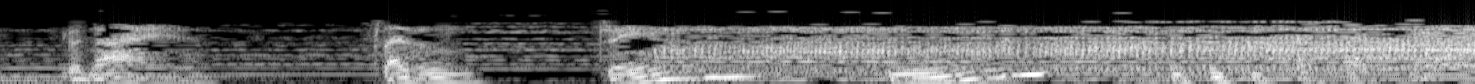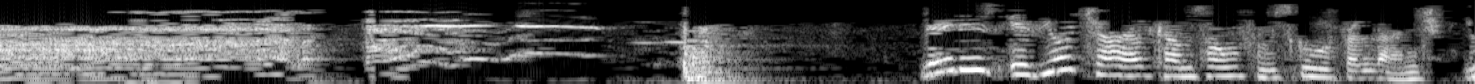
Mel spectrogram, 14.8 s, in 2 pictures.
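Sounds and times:
speech: 0.4 - 1.1, 1.9 - 7.1, 12.0 - 14.7
squeaking door closing: 3.2 - 11.4.

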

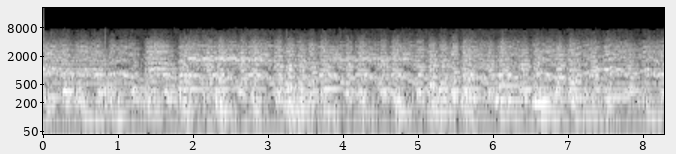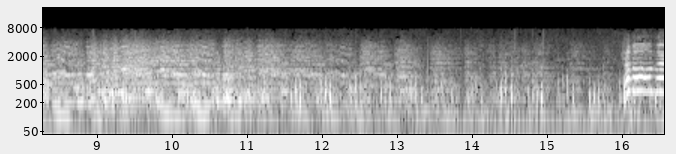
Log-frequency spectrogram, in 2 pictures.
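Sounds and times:
horse hooves galloping: 0.0 - 16.5.

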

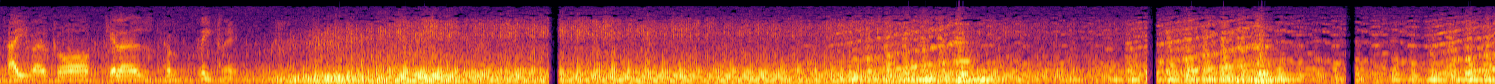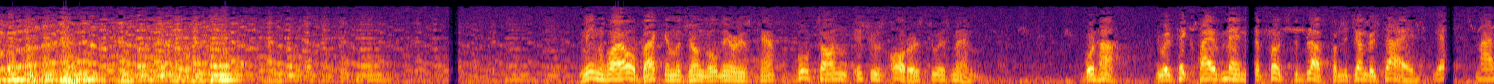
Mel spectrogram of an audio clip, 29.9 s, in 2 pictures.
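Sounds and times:
speech: 0.0 - 2.6, 21.0 - 24.8, 25.8 - 29.8
airplane engines revving as planes take off: 0.0 - 29.3.

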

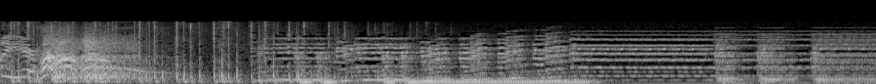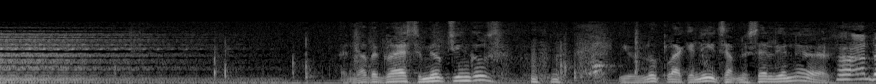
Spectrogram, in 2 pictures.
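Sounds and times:
horses galloping: 0.0 - 4.8
loud sustained music: 3.9 - 11.4
speech: 12.5 - 17.5.

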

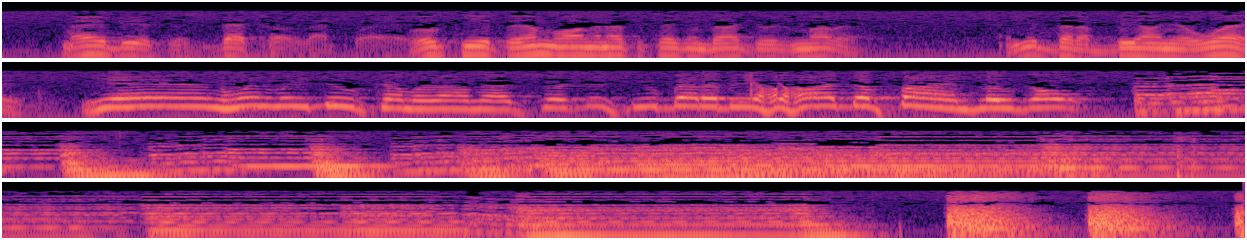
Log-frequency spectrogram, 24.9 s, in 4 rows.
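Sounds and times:
speech: 0.3 - 4.4, 5.0 - 13.0
brassy full-bodied music: 11.9 - 23.0
gunshots: 23.4 - 24.8.

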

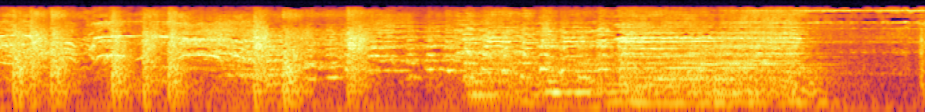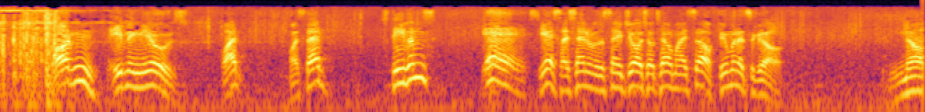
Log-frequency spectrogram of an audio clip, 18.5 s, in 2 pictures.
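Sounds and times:
gunshot sound effect in a radio drama: 0.0 - 3.8
crowd noise in a hotel lobby in a radio drama: 0.0 - 8.5
speech: 10.0 - 17.3, 18.2 - 18.4.

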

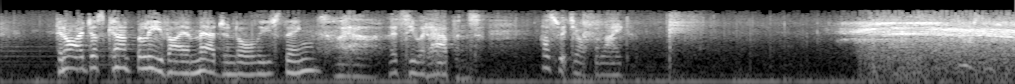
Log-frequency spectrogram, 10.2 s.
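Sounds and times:
speech: 0.6 - 6.4
alley cat yowling: 8.4 - 10.1.

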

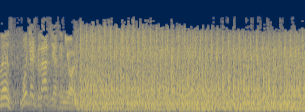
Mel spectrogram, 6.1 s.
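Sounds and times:
speech: 0.0 - 2.3
automatic gunfire from a Zurich 86 rifle in a shopping-center car park: 1.5 - 6.0.

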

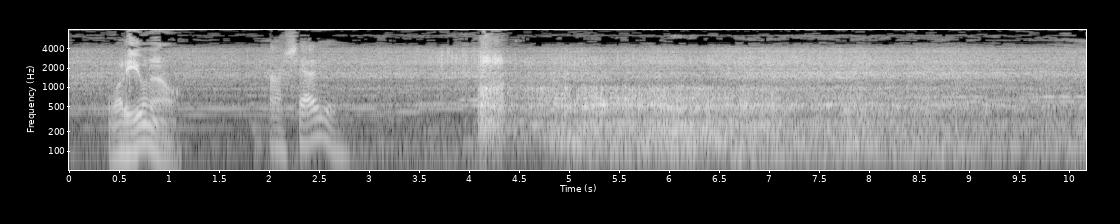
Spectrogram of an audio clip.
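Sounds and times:
speech: 0.4 - 1.2, 1.9 - 2.9
pouring rain: 3.8 - 10.1.

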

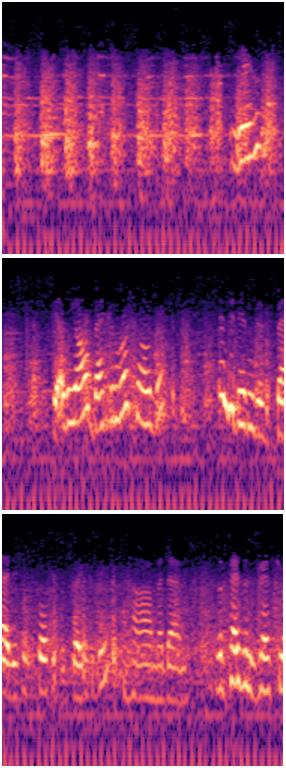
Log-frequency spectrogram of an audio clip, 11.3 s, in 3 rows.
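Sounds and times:
train speeding toward St. Petersburg, radio drama sound effect: 0.0 - 11.2
speech: 3.1 - 11.2.

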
